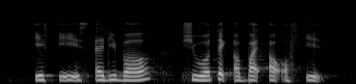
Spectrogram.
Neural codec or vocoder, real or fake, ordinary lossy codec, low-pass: none; real; AAC, 48 kbps; 7.2 kHz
